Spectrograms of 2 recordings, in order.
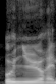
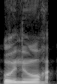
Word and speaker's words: Onur: Je refais ma petite blague, du coup, on dit bien Honor et non pas Honor.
